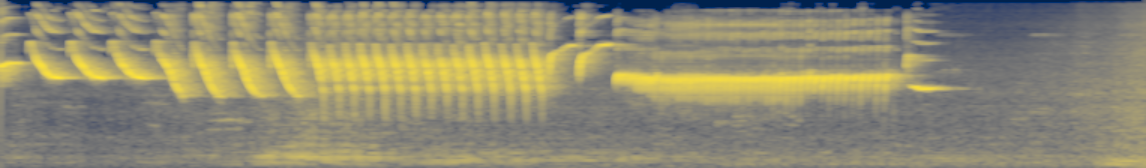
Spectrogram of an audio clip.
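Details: Loud champion canary singing in its cage as a lure and tutor for slack singers: repeated descending sweeps, a quick buzzy trill, then a long steady high pure tone that ends before quiet.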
